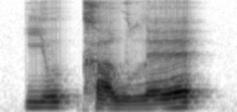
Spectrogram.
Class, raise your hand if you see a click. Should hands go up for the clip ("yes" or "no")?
no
